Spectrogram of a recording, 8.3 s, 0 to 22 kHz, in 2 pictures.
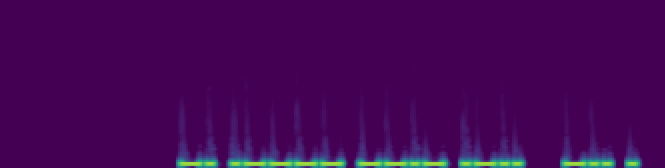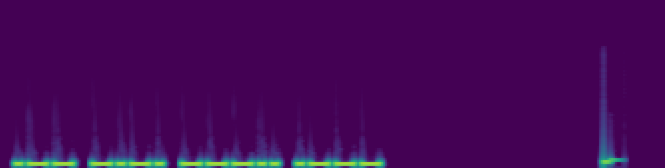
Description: Morse code, heard as a keyed tone, about 32 wpm, 700 Hz. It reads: N1QL DE WC8J
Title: USA Callsign DE Callsign - 4 Characters - 30wpm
